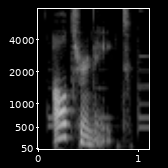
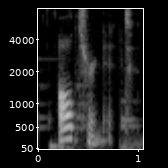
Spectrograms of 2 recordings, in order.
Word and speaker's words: alternate: eight at the end, alternate. And when we're talking about the noun or the adjective, we would pronounce it more of an IT sound at the end, alternate, alternate.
